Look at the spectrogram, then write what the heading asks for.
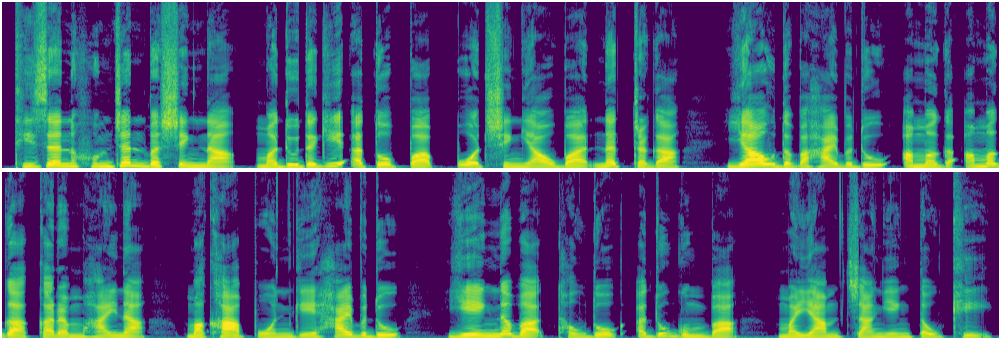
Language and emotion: Manipuri, neutral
